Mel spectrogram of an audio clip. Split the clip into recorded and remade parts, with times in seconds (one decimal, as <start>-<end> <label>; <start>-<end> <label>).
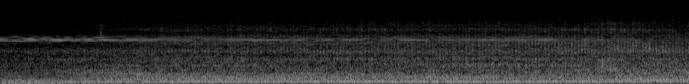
0.0-6.9 recorded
